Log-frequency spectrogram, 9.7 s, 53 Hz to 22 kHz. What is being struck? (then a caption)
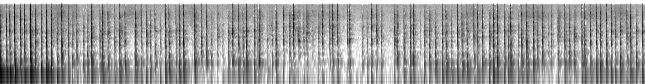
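Plastic spray bottle. Fingertips and short nails tap fast on the labeled side of a hollow blue plastic spray bottle. The result is a dense, irregular stream of quick, dry clicks and knocks, with a hollow low resonance around 117 Hz and very short decay.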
